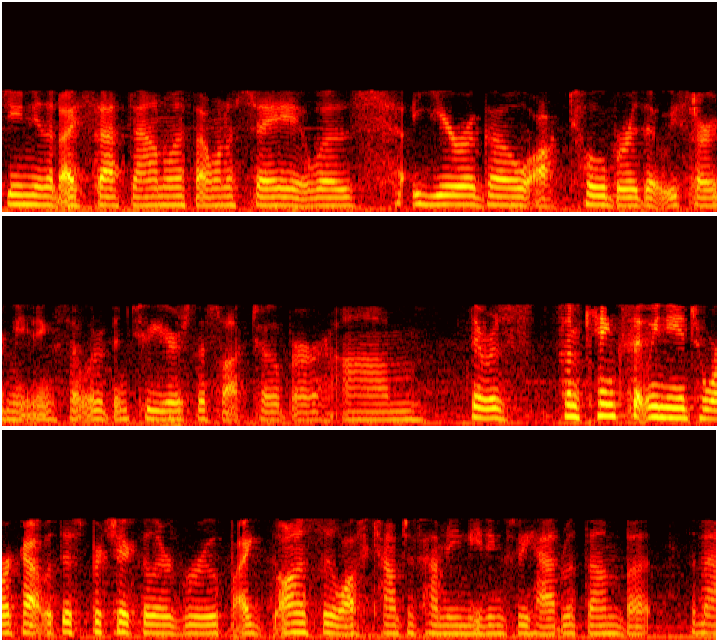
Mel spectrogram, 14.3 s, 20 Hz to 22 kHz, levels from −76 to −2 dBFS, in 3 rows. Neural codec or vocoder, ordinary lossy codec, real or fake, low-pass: none; AAC, 16 kbps; real; 7.2 kHz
